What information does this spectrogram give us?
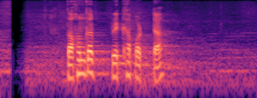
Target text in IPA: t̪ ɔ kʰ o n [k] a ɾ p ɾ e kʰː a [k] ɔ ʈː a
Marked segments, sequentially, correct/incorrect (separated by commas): correct, incorrect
